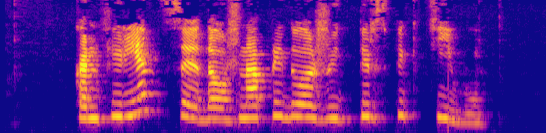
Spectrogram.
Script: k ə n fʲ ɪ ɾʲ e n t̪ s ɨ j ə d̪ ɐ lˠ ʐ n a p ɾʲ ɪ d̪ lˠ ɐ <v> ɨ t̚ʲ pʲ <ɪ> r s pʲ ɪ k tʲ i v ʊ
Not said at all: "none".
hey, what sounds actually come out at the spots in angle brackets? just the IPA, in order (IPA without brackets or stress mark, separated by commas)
ʐ, ɪ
